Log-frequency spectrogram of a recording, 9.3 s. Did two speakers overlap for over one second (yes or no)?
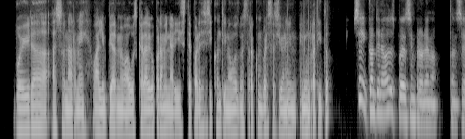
no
